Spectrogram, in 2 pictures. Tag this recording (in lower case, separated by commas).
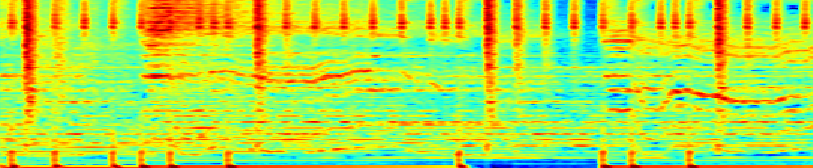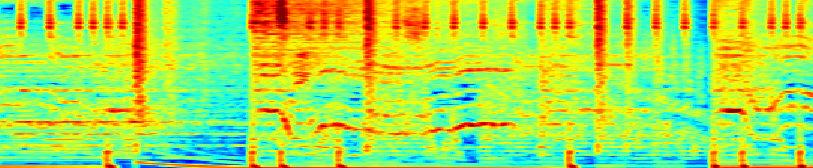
electronic music, dubstep, music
